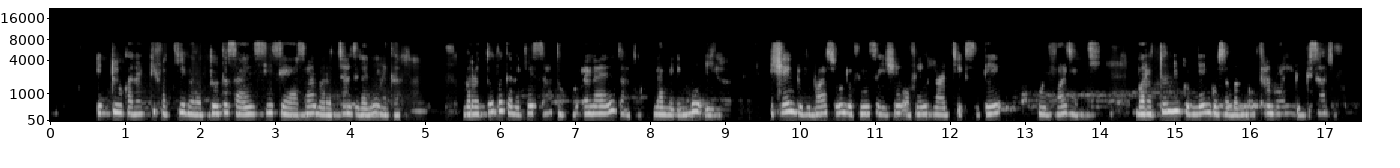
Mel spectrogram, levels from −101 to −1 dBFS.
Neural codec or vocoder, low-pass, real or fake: codec, 16 kHz, 4 kbps, X-Codec, HuBERT features, trained on balanced general audio; 7.2 kHz; fake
